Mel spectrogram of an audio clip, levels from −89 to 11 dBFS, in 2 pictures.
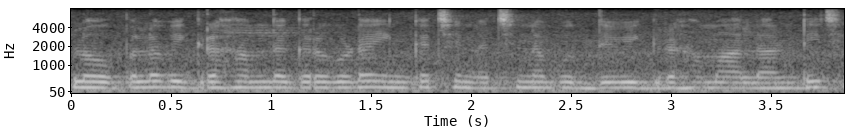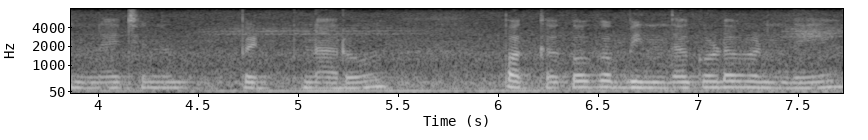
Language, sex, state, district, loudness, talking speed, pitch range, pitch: Telugu, female, Andhra Pradesh, Anantapur, -17 LUFS, 140 wpm, 195-210 Hz, 205 Hz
